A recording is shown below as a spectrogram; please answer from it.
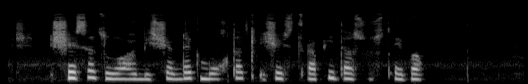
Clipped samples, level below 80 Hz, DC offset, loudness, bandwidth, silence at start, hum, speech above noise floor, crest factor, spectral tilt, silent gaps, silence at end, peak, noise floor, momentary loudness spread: under 0.1%; -84 dBFS; under 0.1%; -26 LUFS; 11.5 kHz; 0.15 s; none; 38 dB; 22 dB; -3 dB/octave; none; 1.05 s; -4 dBFS; -63 dBFS; 11 LU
